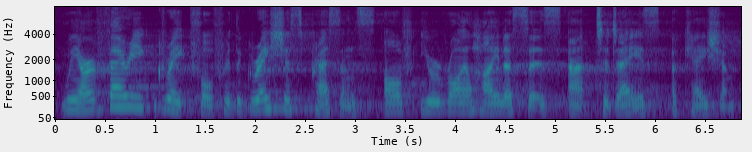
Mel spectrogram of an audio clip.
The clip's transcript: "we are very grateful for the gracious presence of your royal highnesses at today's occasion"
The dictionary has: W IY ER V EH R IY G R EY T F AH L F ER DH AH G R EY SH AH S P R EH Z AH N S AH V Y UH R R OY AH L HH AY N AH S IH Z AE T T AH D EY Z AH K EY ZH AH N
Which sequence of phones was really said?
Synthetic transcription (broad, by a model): W IY ER V EH R IY G R EY T F AH L F ER DH AH G R EY SH AH S P R EH Z AH N S AH V Y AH R R OY AH L HH AY N AH S IH Z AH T T AH D EY Z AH K EY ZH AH N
